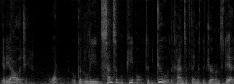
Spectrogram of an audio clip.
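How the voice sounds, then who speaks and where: A man with an American accent talks at a fairly quick pace in a fairly high pitch, his dark, mellow tone carrying vocal fry. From United States. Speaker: communication professor. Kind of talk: talk show interview.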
